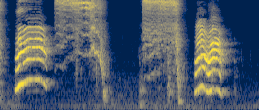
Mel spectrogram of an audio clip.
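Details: Pet green parrot imitating laughter: arched, nasal harmonic cries alternating with breathy, hissing bursts, separated by short pauses.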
